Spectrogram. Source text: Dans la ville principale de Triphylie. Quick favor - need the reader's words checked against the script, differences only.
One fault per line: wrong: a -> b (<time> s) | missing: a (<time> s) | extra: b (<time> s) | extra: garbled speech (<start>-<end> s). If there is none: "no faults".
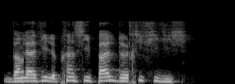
no faults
